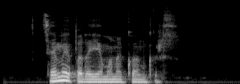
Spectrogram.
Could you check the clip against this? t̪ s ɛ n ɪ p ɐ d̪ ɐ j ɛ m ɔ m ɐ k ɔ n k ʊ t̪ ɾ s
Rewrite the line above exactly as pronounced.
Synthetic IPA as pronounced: t̪ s ɛ m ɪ p ɐ d̪ ɐ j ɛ m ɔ n ɐ k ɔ n k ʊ ɾ s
